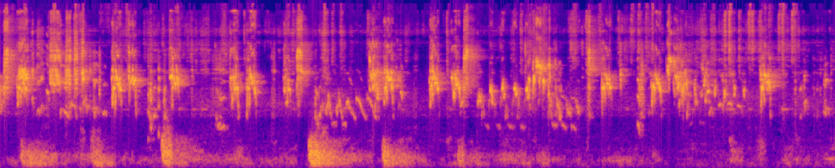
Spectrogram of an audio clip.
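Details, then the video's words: Budgerigars chirping in a busy group, dense bright chattering and trills repeated throughout, with a few low thumping knocks in between. "Budgies Chirping Sounds"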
